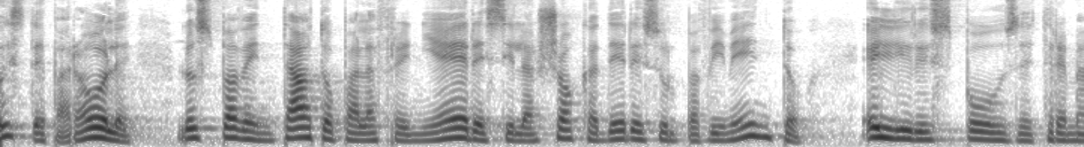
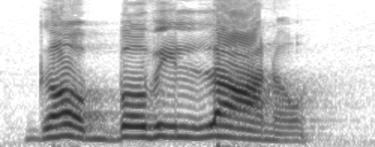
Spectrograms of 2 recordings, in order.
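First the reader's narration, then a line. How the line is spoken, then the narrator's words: Thundering buffalo shout. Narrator (Italian): il genio si cangiò all'istante in un possente bufalo e sotto cotesta forma gli gridò con voce tuonante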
